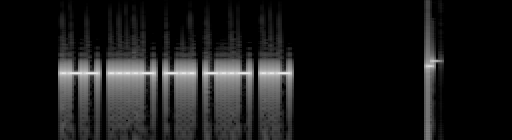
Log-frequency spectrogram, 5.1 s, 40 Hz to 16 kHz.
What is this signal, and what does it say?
Morse code, heard as a keyed tone, about 30 wpm, 700 Hz. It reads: W4DXU
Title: USA Call Signs - 5 Characters - 4x Character Spacing - 30wpm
